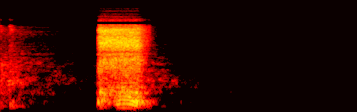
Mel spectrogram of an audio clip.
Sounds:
Sniff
